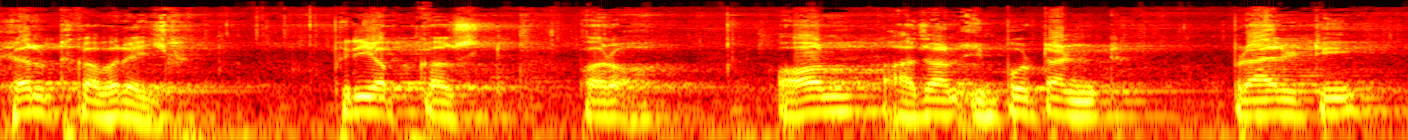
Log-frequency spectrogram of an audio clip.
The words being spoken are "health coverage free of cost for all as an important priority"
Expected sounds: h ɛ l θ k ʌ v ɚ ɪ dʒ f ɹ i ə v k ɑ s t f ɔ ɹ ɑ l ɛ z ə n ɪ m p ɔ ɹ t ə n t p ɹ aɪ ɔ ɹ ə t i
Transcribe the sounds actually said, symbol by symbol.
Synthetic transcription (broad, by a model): h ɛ l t k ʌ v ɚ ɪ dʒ p ɹ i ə p k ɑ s t p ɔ ɹ ɑ l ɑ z ə n ɪ m p ɔ ɹ t ə n t p ɹ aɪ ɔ ɹ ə t i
